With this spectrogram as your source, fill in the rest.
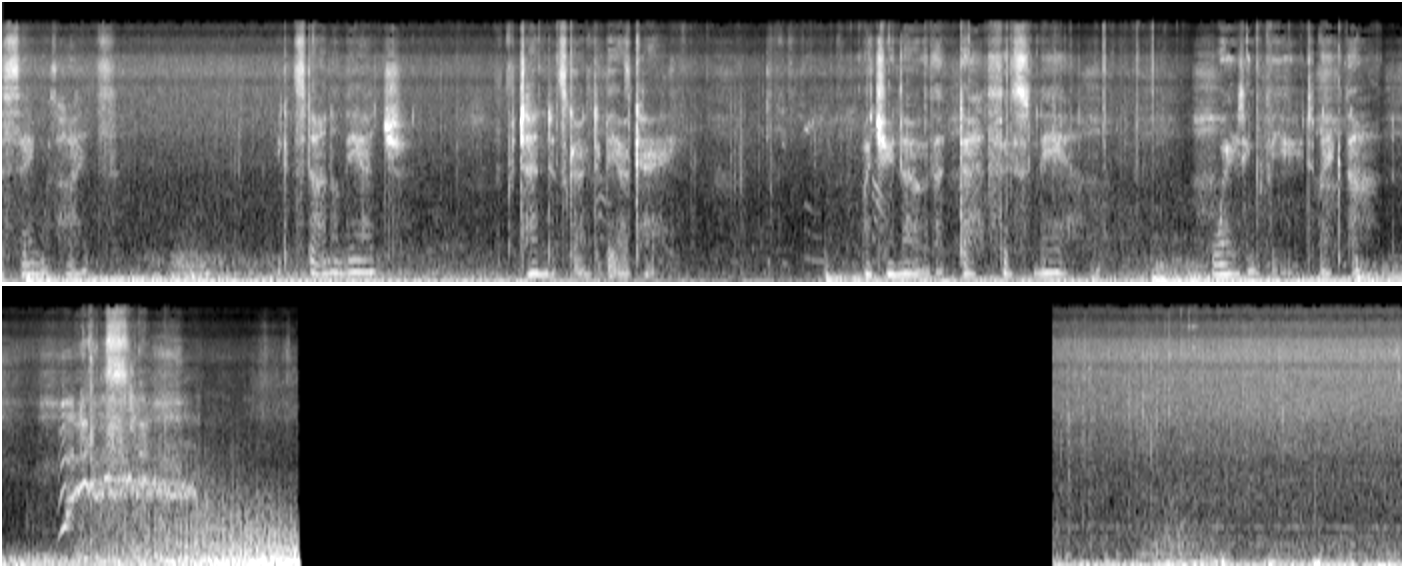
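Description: Wind roars steadily outdoors.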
